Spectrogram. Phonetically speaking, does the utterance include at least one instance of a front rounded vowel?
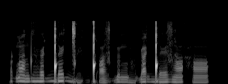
yes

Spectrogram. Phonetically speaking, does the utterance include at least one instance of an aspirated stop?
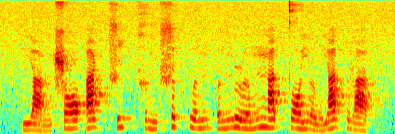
no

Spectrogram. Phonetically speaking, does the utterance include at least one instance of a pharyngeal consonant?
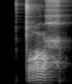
yes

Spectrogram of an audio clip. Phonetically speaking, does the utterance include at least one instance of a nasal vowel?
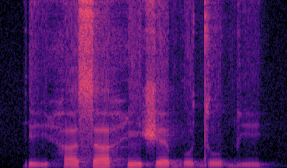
yes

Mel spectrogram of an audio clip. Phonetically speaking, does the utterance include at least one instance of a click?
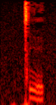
yes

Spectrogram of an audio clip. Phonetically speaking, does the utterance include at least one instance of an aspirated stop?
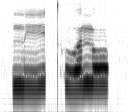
yes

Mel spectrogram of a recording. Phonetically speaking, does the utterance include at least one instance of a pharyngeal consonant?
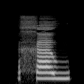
no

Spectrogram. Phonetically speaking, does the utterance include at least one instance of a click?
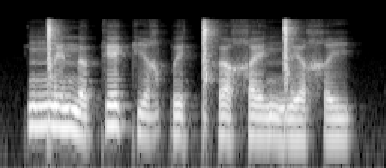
yes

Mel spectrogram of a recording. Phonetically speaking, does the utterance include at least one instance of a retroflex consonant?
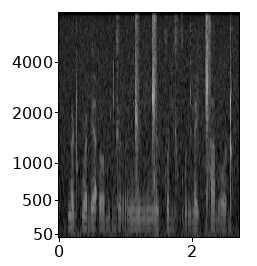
yes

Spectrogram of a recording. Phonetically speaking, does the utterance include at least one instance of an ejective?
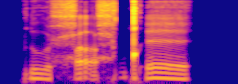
yes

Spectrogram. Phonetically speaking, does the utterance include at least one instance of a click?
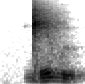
yes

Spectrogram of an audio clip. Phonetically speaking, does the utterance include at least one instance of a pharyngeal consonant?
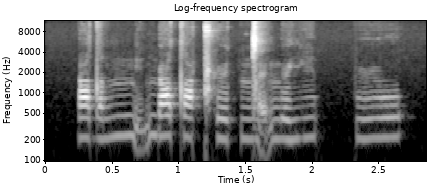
no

